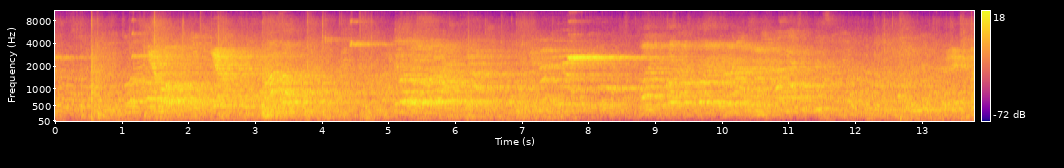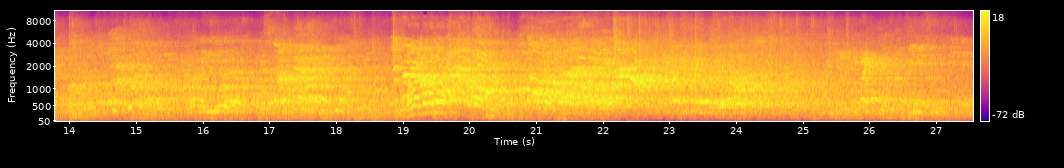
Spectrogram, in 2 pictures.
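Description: A ball thuds as it is kicked across a wooden floor.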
